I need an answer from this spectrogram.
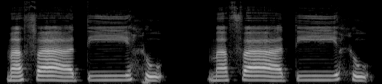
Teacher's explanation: ہا حروف حلقی میں سے ہے اس لیے اس کو ہم حلق سے ادا کریں گے، باریک پڑھیں گے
